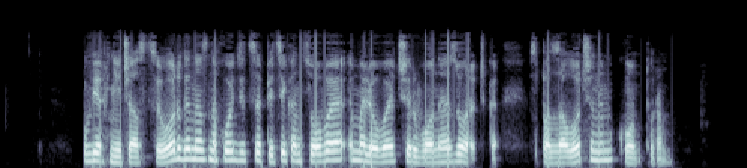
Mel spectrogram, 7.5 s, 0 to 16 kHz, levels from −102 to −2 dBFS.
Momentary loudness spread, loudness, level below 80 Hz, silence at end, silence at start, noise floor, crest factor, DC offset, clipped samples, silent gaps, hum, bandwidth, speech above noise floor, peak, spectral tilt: 12 LU; -14 LUFS; -46 dBFS; 0.85 s; 0.85 s; -78 dBFS; 14 dB; under 0.1%; under 0.1%; none; none; 7.4 kHz; 65 dB; 0 dBFS; -7 dB/octave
